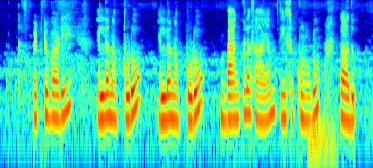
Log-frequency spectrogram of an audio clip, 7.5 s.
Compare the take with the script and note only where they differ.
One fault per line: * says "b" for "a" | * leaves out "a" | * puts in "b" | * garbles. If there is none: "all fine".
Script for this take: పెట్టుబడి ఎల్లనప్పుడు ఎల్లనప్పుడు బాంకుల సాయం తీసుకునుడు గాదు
all fine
